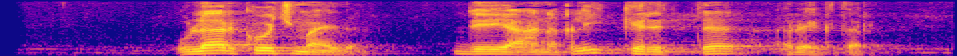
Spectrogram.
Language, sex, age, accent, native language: Uzbek, male, 25-34, Andijon, Uzbek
